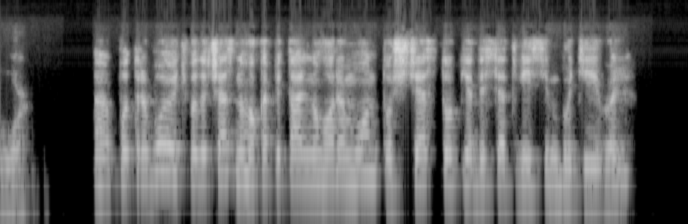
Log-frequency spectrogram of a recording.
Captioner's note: foreign Language Spoken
